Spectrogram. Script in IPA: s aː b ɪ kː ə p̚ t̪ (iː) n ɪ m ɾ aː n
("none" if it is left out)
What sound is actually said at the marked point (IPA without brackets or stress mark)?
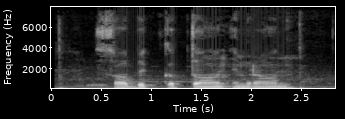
aː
